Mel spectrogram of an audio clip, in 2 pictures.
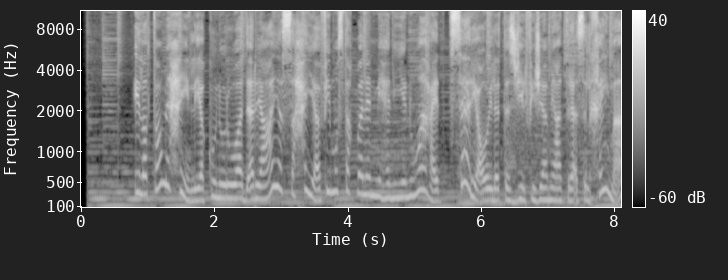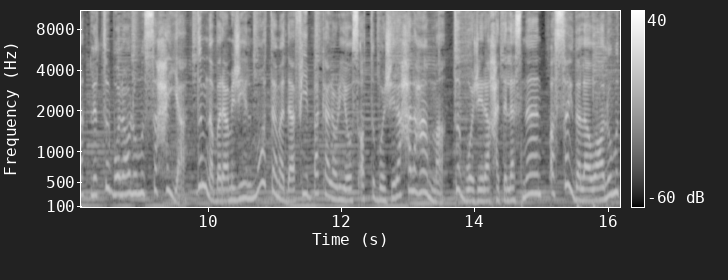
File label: University Commercial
